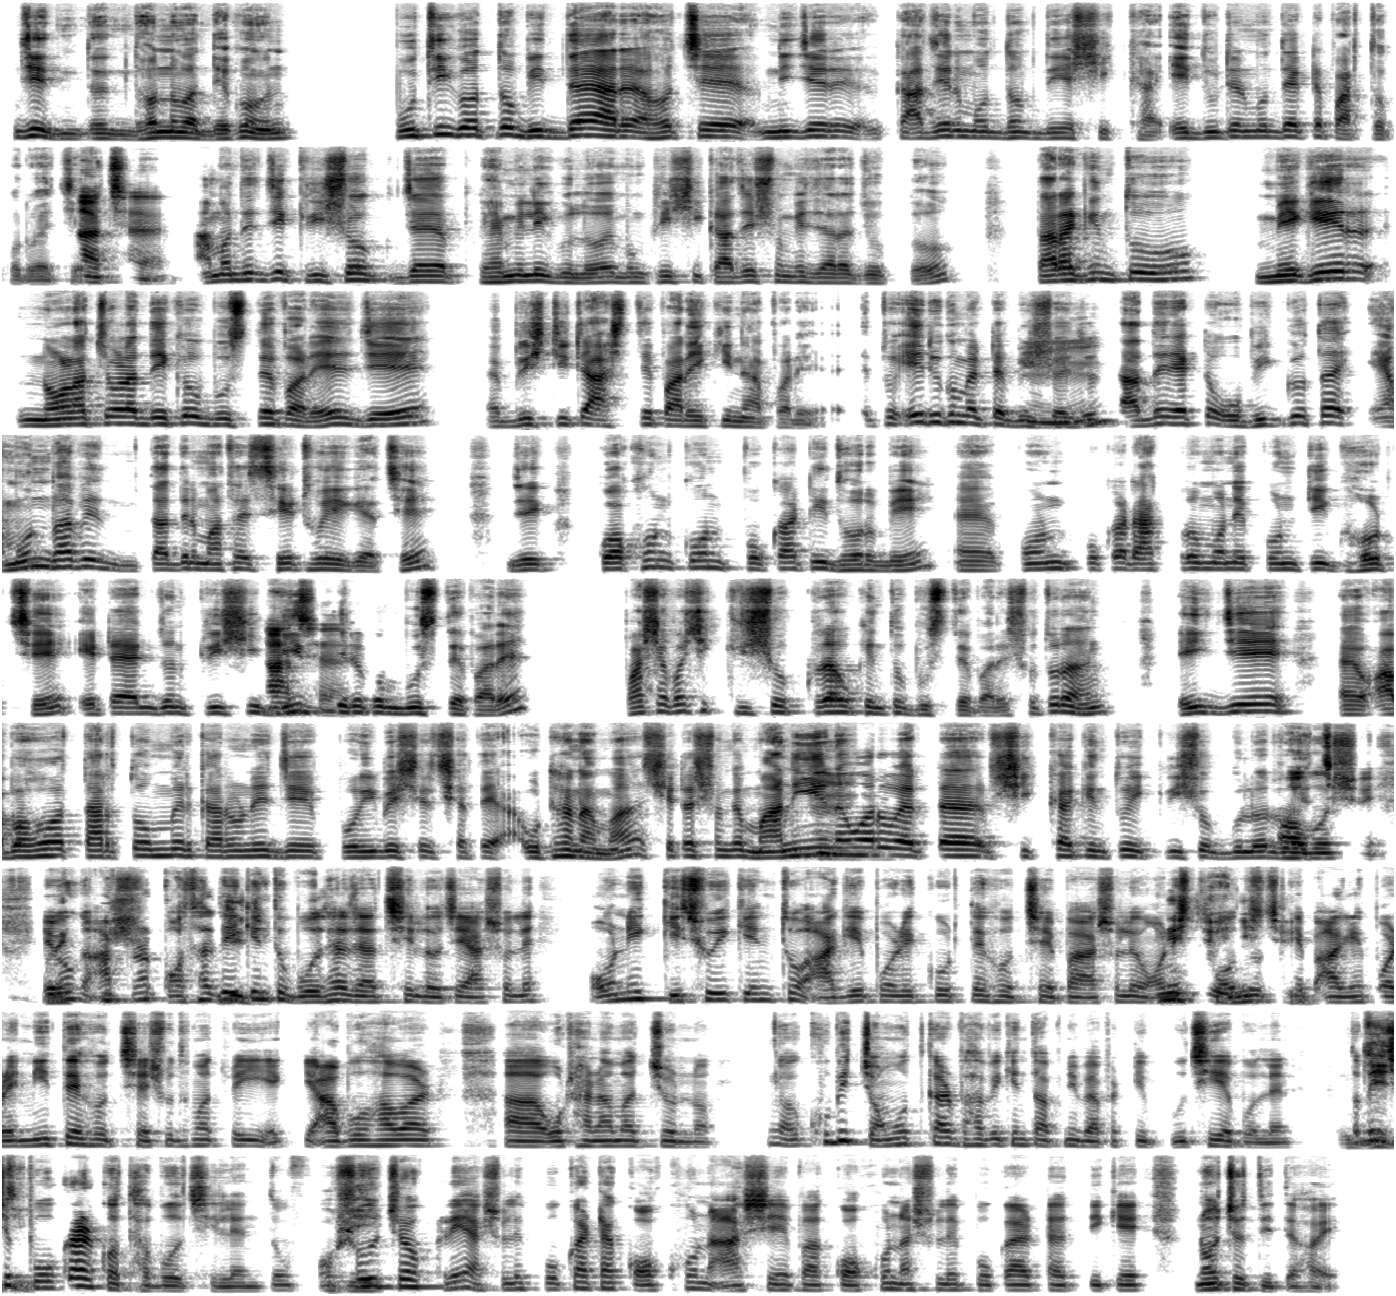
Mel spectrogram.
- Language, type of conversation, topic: Bengali, podcast, বার্ষিক ফসলের মৌসুমি চক্র নিয়ে আপনার কি কোনো ব্যক্তিগত অভিজ্ঞতা আছে?
- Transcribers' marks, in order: tapping; "রয়েছে" said as "রয়েচে"; other background noise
